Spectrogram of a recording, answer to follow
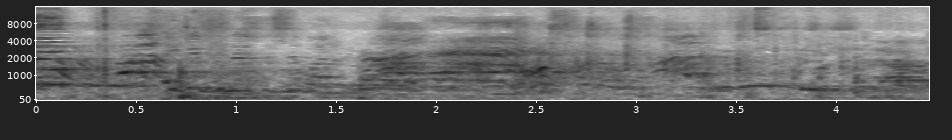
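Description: Children's voices calling and shouting during play, several voices overlapping.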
